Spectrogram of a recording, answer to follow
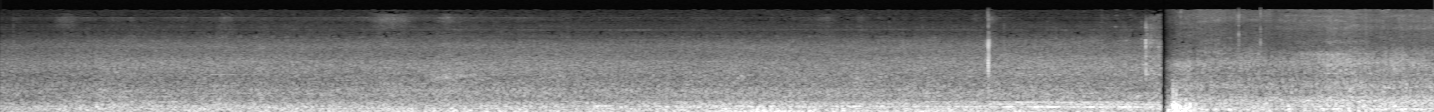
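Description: Steady wind rushing over the microphone of a moving bicycle, with road noise underneath. Near the end the sound drops out briefly and a short knock is heard.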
